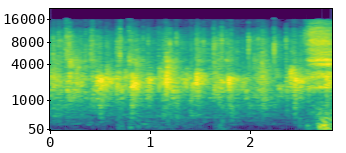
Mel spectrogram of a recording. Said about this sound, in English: Okay, wow, what an amazing open mic. Let's give a round of applause again for all these readers tonight. Just remarkable work.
